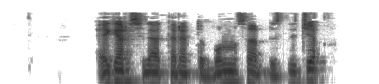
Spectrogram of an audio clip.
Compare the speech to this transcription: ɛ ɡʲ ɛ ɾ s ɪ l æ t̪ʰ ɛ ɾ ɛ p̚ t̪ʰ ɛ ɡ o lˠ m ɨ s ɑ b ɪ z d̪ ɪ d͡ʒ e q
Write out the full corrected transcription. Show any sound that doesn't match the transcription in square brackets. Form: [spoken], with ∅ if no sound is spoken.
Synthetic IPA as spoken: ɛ ɡʲ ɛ ɾ s ɪ l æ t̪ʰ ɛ ɾ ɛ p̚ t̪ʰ ɛ [b] o lˠ m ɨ s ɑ b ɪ z d̪ ɪ d͡ʒ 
